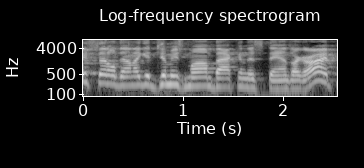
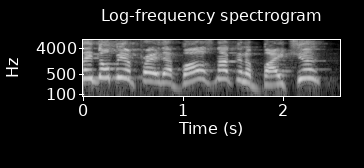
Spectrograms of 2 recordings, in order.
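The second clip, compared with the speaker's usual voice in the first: mock yelling, pitched up, loud and strained; 6 semitones higher than usual. Speaker retells hearing a man yell at his son, imitating a dad yelling. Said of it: "I heard a guy yelling at his son".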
